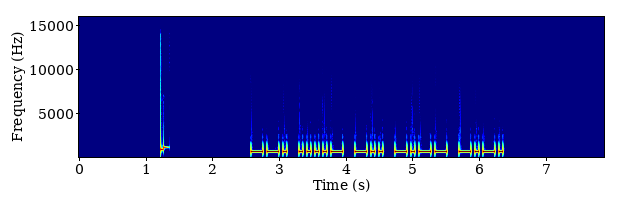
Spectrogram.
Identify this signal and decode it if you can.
Morse code, heard as a keyed tone, about 20 wpm, 700 Hz. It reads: G4DYC
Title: Call Signs Repeated 2x - 20wpm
